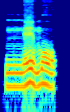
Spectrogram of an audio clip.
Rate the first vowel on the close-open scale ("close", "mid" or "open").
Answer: mid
